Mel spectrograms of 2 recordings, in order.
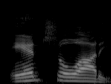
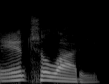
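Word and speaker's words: Ancelotti: you read anela's name and say it correctly an chelotti and an chelotti yes that's a famous what he say can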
